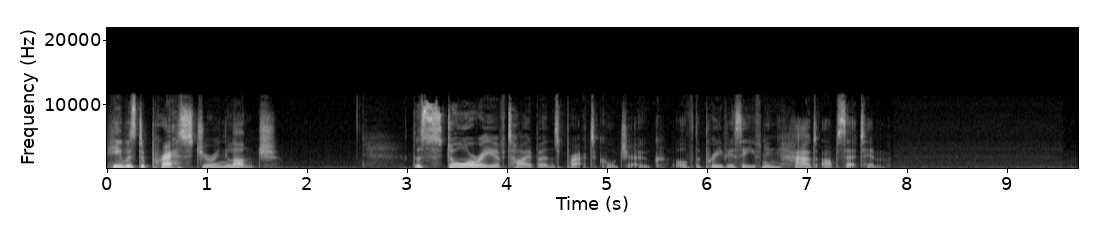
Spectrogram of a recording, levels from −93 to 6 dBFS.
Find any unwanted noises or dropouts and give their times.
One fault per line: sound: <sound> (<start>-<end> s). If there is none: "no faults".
no faults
